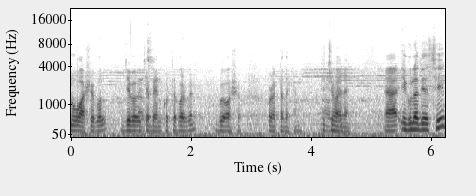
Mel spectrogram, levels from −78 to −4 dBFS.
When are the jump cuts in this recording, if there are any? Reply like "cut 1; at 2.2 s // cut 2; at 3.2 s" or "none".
none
